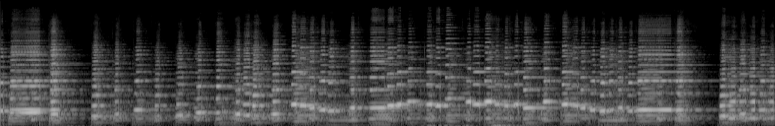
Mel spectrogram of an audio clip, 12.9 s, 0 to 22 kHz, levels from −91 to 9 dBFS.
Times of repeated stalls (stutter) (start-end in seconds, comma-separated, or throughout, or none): none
